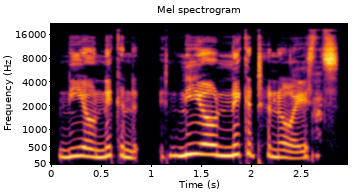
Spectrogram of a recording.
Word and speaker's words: neonicotinoids: And I'm thinking particularly of neonicotinoids.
